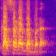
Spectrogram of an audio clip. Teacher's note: வல்லின எழுத்துக்கள் பார்த்தீங்கன்னா மார்பை இடமாக கொண்டு பிறக்கின்றன. வல்லின எழுத்துக்கள் கசடதபர ஆகிய வல்லின எழுத்துக்கள் மார்பை இடமாக கொண்டு பிறக்கின்றன.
